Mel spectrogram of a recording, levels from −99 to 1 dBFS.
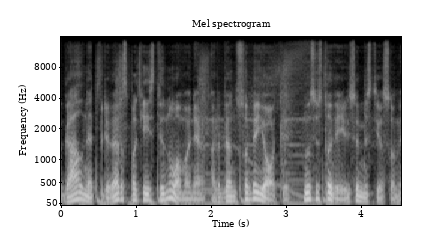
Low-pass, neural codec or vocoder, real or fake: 14.4 kHz; autoencoder, 48 kHz, 128 numbers a frame, DAC-VAE, trained on Japanese speech; fake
